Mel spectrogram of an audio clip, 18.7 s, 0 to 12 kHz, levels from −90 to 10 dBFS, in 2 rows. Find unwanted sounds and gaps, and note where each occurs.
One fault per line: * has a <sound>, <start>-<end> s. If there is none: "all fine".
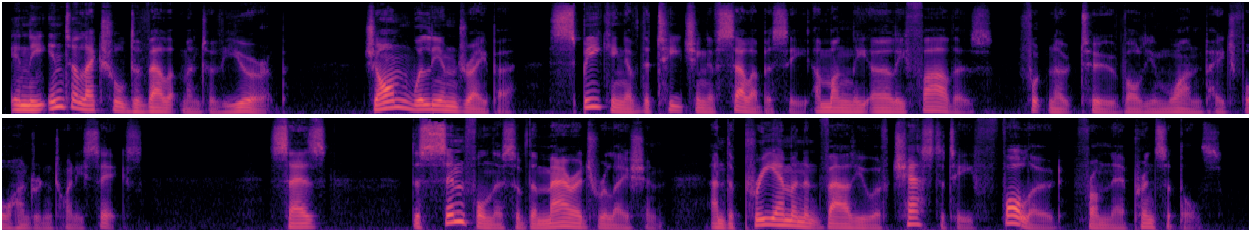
all fine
